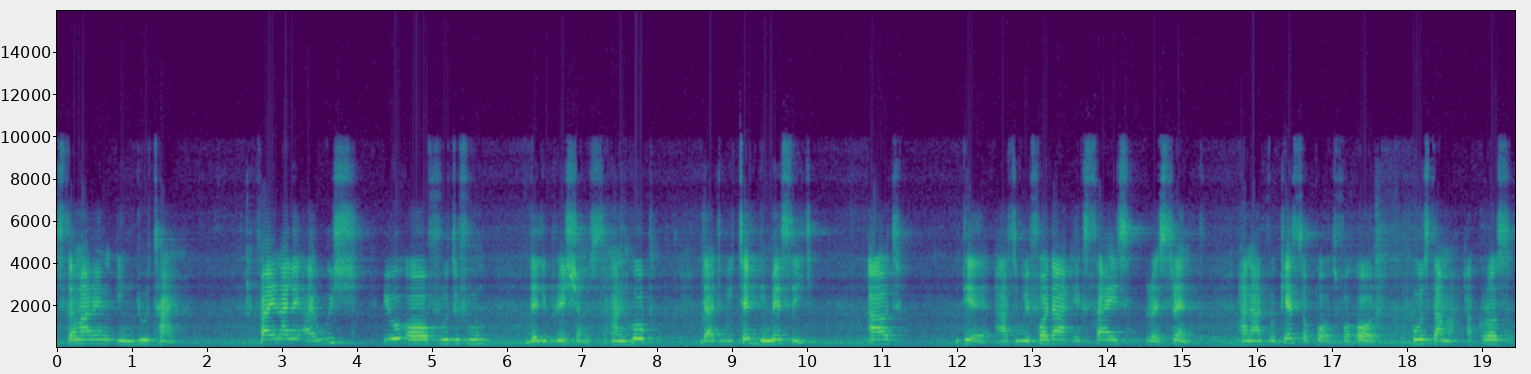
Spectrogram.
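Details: Adult woman speaking; normal speech.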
